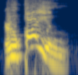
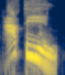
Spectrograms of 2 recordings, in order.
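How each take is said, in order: First: The name begins with a 'u' vowel. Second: The name begins with an 'a' vowel. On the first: "with a dhamma, u sound on the ayn" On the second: "with the fatha on the ayn"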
